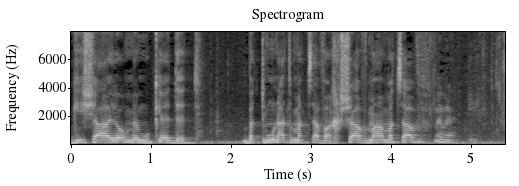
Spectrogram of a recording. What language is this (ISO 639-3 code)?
heb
